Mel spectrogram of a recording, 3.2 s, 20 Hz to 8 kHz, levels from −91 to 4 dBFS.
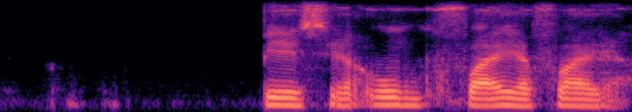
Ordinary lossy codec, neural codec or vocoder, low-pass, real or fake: Opus, 32 kbps; vocoder, 22.05 kHz, 80 mel bands, HiFi-GAN; 7.2 kHz; fake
